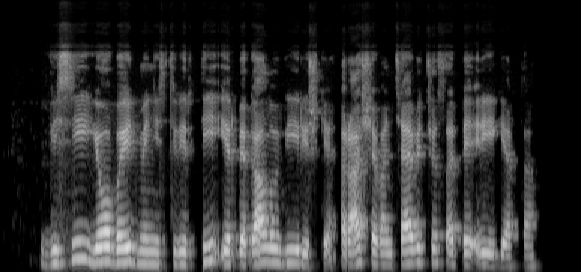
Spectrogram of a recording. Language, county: Lithuanian, Vilnius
